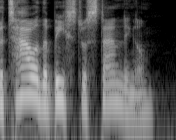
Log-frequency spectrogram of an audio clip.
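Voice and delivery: plain

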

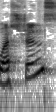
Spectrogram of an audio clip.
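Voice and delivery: ordinary delivery, nothing marked

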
